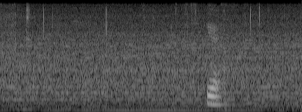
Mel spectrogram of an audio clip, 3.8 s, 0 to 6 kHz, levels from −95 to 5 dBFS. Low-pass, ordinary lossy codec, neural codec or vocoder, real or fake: 5.4 kHz; none; none; real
